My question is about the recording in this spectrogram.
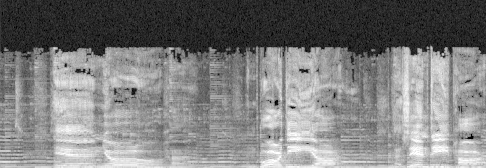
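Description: Folk song as background music: a sung melody with wavering, ornamented notes over acoustic guitar.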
